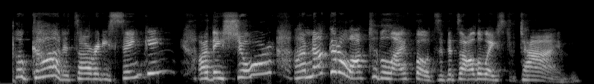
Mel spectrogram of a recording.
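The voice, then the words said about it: Sexy character voice. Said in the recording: “Baby, I love your sexy voice.”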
